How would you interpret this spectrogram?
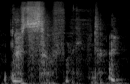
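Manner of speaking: laughing, breathy whisper; jokey whisper. Pretend. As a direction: whisper the running joke through a laugh. Echoes co-host's whispered running joke.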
